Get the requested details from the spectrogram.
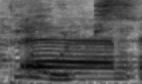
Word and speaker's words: Proulx: jeg, jeg aner ikke hvordan det uttales. Det er P-R-O-U-L-X, tror jeg det skrives. Jeg er helt sikker på at det er Prooks.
